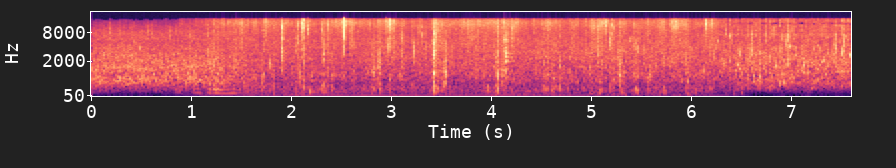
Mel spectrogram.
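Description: Footsteps crunch along a forest path.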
